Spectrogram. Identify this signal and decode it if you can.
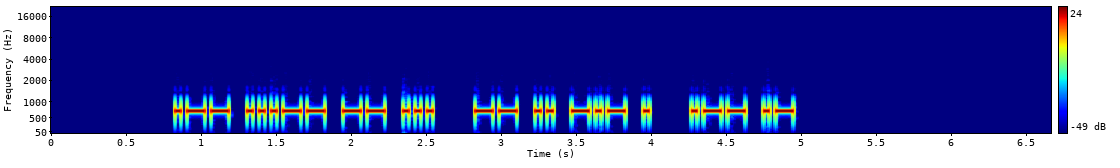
Morse code, heard as a keyed tone, about 32 wpm, 700 Hz. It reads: W3MS MIKE WA
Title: K1USN SST QSO Practice - 30wpm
